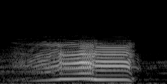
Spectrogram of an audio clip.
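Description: A single drawn-out moo from a dairy cow, steady, swelling slightly before dropping off abruptly at the end, with no voices around it.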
